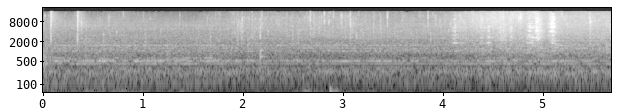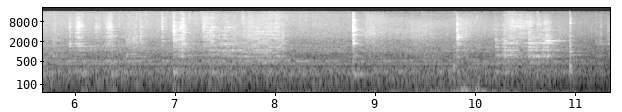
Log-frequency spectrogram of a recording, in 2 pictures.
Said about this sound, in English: Okay, so now we're going to cook off the onions, and I'm going to do it in the chicken fat / grease.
